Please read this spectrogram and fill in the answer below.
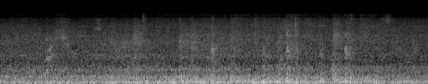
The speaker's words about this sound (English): This particular one is, I believe, a Brooklyn-bound subway. It's definitely a southbound subway. When you hear the announcement, if you know New York, you'll know it's a southbound train.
